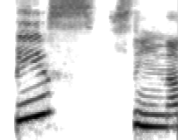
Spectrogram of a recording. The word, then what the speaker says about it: piscina: ir tomar esse banho mas piscina não existe porque o s é mudo assim como não existe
